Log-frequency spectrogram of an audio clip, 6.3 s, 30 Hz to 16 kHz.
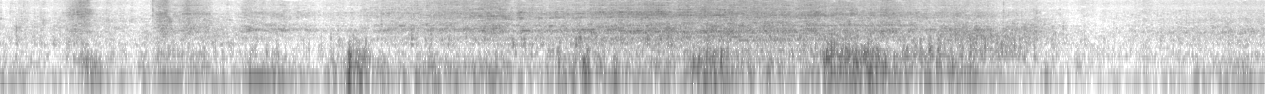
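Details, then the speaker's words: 2014 Ford F-150, 70,000 km, in two-wheel drive: intermittent harsh scraping over road rumble as front IWE hub ratchets, actuator not properly disengaged; diagnosed as torn vacuum hose at the knuckle to the hub; front hub grinding. "자, 이 소리는 지금 액추에이터 IW가 인게이지드, 지금 잘 인게이지드, 그러니까 결합이 안 되는 거예요."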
